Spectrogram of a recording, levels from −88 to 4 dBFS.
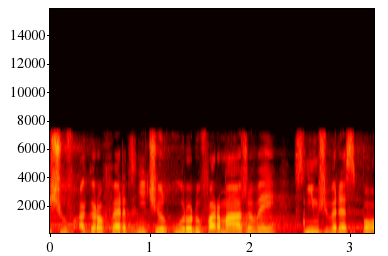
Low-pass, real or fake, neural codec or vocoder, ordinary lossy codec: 7.2 kHz; real; none; AAC, 96 kbps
